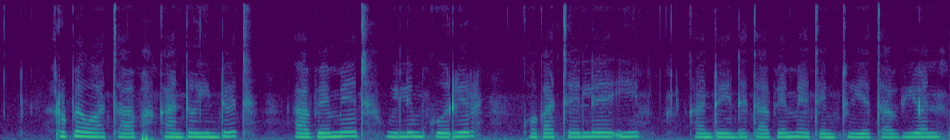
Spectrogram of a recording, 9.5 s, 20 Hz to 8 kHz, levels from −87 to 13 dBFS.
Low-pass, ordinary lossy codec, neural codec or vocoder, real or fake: none; none; none; real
